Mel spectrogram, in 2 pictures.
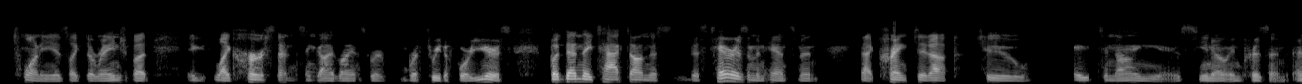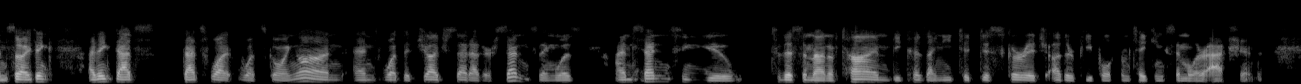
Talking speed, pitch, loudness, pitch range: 180 wpm, 100 Hz, -30 LUFS, 95-110 Hz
